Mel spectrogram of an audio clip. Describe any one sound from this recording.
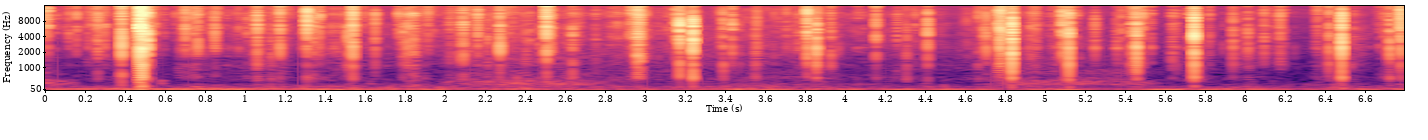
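Fingers crinkle and tap a small plastic wrapper close to a microphone.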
